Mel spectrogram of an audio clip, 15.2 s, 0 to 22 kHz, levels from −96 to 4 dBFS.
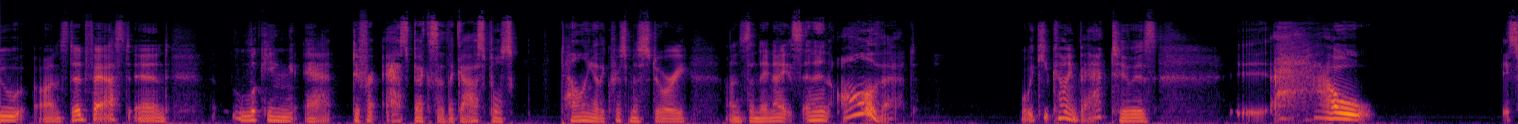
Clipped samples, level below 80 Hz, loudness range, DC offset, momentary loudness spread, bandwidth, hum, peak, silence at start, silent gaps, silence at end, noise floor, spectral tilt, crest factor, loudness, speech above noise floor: under 0.1%; -64 dBFS; 6 LU; under 0.1%; 16 LU; 13.5 kHz; none; -16 dBFS; 0 s; none; 0 s; -80 dBFS; -5.5 dB/octave; 22 dB; -36 LUFS; 44 dB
